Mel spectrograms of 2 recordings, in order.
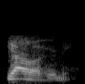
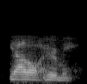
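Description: Both takes have the same delivery.

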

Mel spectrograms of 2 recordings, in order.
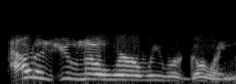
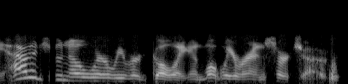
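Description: First: Sharp, higher, insistent question; demanding. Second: Said in the usual way. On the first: A narrator's reading. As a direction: demand an answer from the captive. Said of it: "the purple dragon demanded".

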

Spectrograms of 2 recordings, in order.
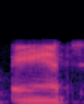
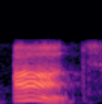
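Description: First: "aunt" said just like the insect "ant"; flat-a pronunciation. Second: "aunt" with a broad ah, like "ahnt"; broad-vowel pronunciation. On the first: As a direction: say "aunt" to rhyme with pant. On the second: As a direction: say "aunt" to rhyme with font. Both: Shown as a demonstration. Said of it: "or aunt, whatever".

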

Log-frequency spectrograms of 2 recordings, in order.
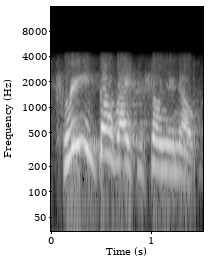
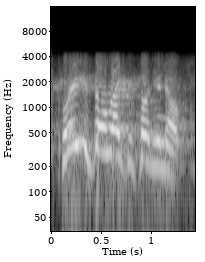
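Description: First: Said in the usual way. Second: Please pressed harder, a bit higher and louder; emphatic repeat. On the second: Shown as a demonstration. Insisting the audience keep it off their notes, emphatic. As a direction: lean on Please the second time.

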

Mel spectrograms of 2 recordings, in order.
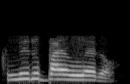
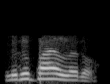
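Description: The two takes are said the same way.

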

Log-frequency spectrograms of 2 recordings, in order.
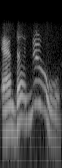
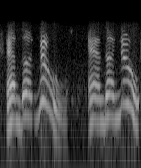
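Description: First: Slow, drawn-out and the new; ring announcer call. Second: Drawn-out high announcer call; excited ring announcer. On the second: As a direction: stretch out and the new like an announcer. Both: Retold or imitated. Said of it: "everybody was so excited to say".

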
